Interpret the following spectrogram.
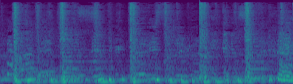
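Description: Acoustic guitar strummed in chords, a steady rhythm of down-strokes.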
